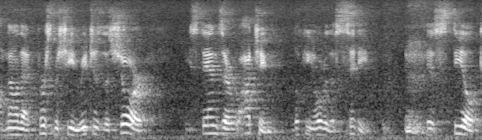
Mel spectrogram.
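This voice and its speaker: A man playing a solemn, increasingly desperate radio announcer giving halting, dramatic eyewitness reports in a 1930s radio drama style. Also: mid-range voice, gravelly, darkish tone. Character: male radio announcer describing invasion, solemn, growing desperate. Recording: echoey room with noise.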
